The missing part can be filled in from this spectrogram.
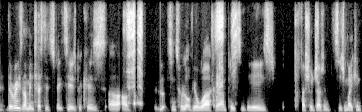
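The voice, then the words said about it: Essex English accent. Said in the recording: “my Essex accent”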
